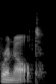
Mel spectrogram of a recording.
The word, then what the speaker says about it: Renault: Think of it as like a O at the end of the word there.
